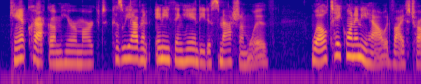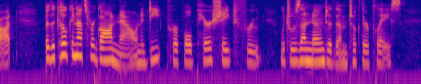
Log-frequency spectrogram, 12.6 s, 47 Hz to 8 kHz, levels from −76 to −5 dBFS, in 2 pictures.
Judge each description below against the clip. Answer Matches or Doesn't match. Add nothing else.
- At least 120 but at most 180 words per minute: Doesn't match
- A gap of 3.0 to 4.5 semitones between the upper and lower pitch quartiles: Matches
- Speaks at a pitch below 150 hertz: Doesn't match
